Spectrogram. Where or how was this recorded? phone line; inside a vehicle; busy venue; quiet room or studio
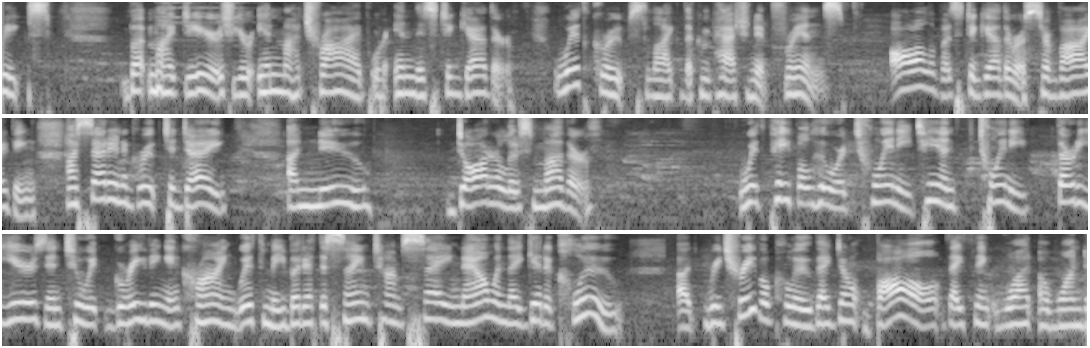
busy venue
